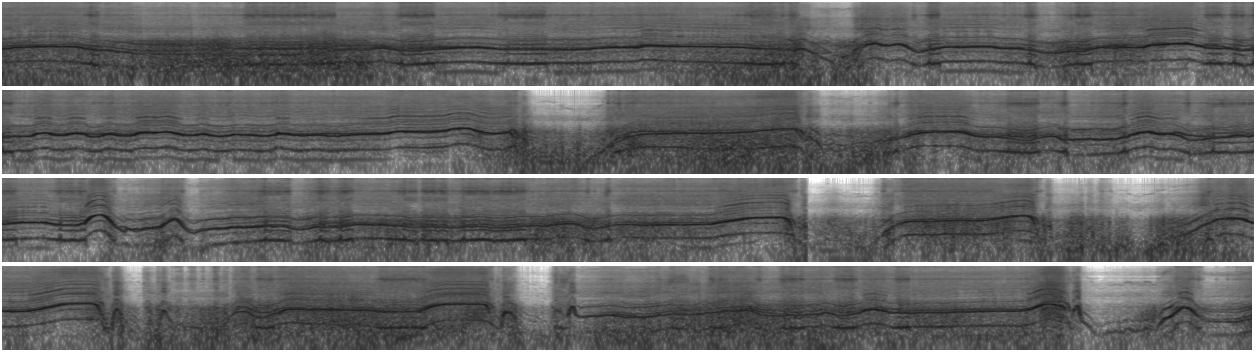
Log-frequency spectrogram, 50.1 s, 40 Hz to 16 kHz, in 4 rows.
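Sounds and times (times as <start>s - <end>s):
quadcopter motors whining: 0.0s - 50.0s.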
